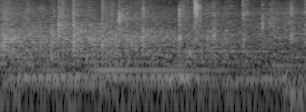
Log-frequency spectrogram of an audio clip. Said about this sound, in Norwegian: Ja, han en kjempegutt, og gi han en spesiell klapp også da, denne unge gutten der. Amen.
